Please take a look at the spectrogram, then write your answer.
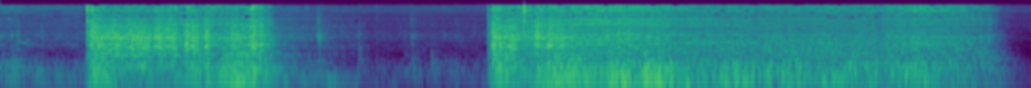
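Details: First start after last-minute carburetor setup: the engine cranks, catches and runs ragged, rough and smoky for about five seconds, then dies, with smoke from the oil bath air cleaner and the choke open; fuel delivery not dialed in.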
